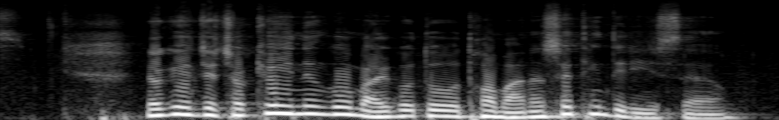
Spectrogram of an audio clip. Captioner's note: speaking korean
